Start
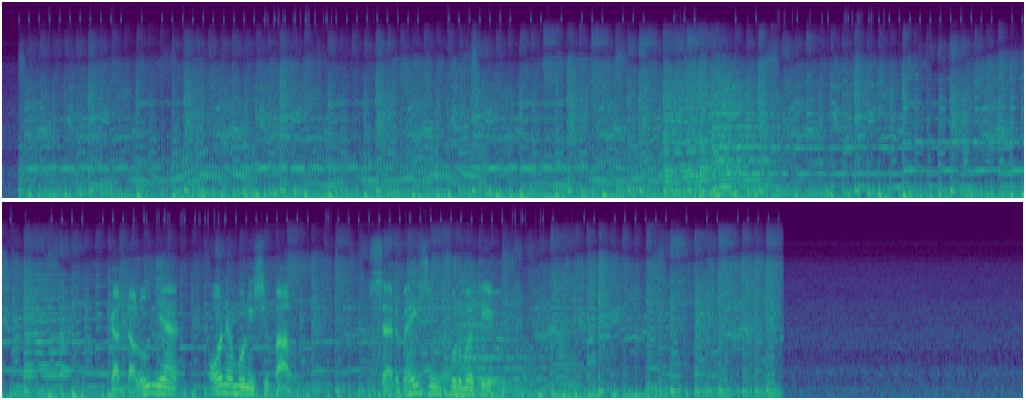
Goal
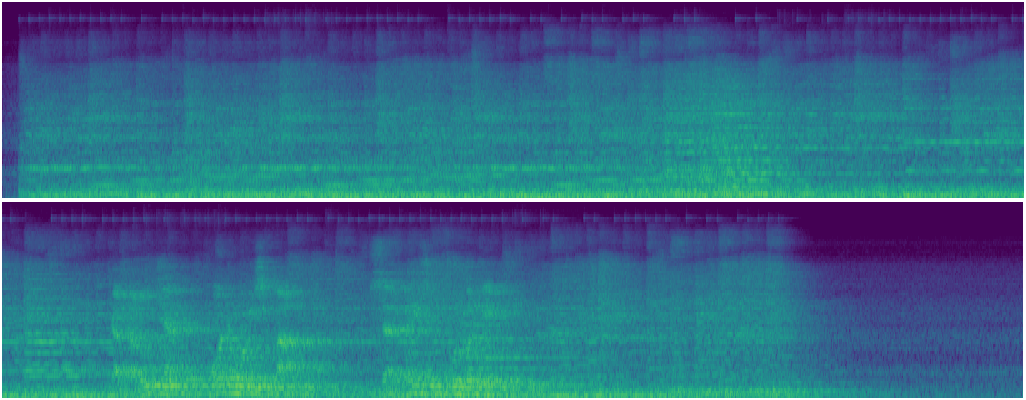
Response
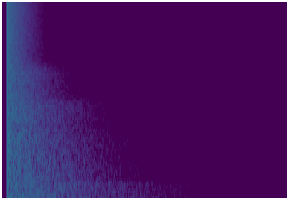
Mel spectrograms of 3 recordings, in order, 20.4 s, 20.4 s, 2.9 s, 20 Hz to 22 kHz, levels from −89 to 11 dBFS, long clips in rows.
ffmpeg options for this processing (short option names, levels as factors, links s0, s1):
-filter_complex "[1:a]atrim=start_sample=2205[s0];[0:a][s0]afir=irnorm=-1:irlink=0,volume=1.12"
